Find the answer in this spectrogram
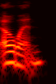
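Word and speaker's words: Eoin: yet another Irish name is pronounced Owen yes just like the common English name Owen name 10 Ashling finally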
